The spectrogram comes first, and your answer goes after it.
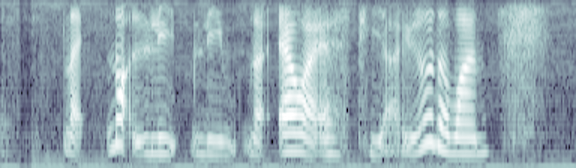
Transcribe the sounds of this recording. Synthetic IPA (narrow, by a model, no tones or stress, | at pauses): laɪk̚nɔ̰ʔ̚lilĩmlaɪkʔɛlaɛspʰia̰junodəwãn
